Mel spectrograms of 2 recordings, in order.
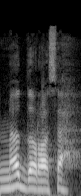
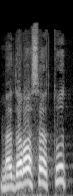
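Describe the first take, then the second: First: The word ends softly without a t sound. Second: The word ends with a t sound plus vowel. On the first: The speaker pauses after the word. "When we stop on it, we say madrasa. Ha" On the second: The word continues into the next word. "Then we pronounce the ta as ta"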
